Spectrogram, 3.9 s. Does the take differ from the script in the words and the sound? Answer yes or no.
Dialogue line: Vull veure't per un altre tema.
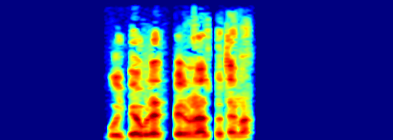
yes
